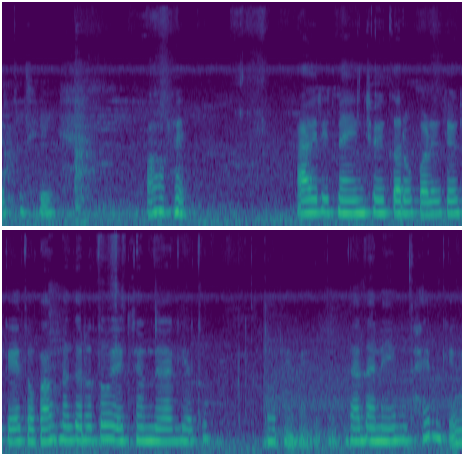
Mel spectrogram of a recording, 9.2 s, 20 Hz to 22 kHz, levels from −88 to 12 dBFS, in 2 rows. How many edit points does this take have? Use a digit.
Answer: 1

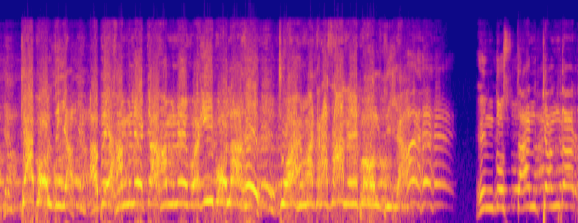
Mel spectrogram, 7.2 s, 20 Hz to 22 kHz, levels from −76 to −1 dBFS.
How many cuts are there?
1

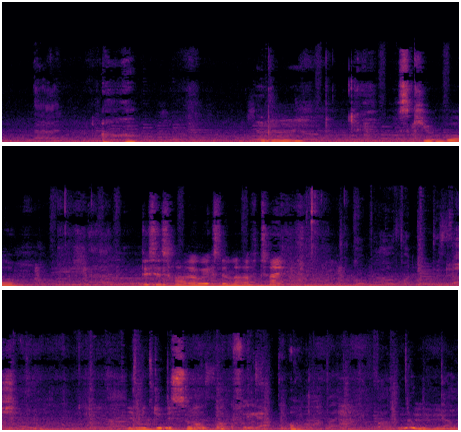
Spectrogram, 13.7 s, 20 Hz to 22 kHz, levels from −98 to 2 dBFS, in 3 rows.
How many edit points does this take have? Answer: 1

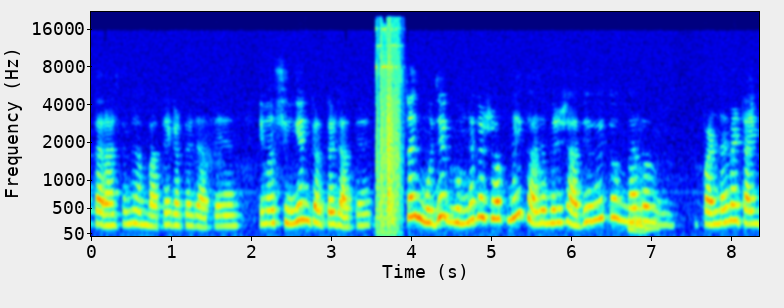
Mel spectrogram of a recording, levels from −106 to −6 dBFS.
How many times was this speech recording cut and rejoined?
1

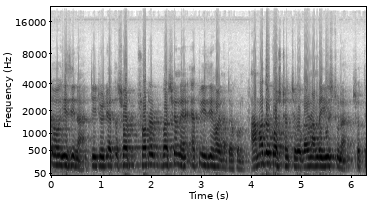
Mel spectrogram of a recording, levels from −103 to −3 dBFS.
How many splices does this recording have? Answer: 1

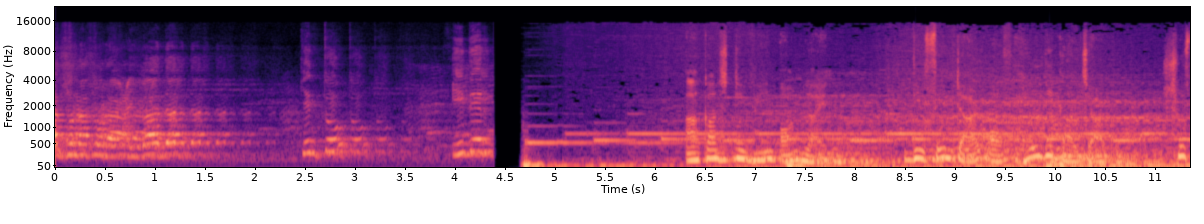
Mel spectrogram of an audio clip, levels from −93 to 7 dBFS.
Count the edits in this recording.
1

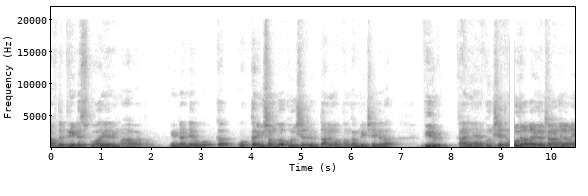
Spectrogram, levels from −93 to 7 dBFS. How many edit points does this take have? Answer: 1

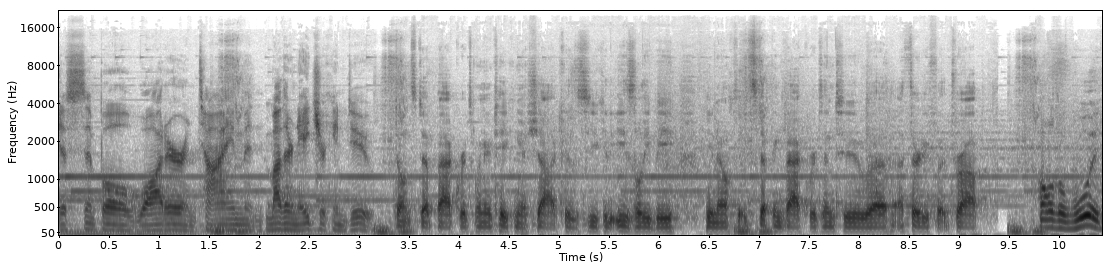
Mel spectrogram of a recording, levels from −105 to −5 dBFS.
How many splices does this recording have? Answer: 3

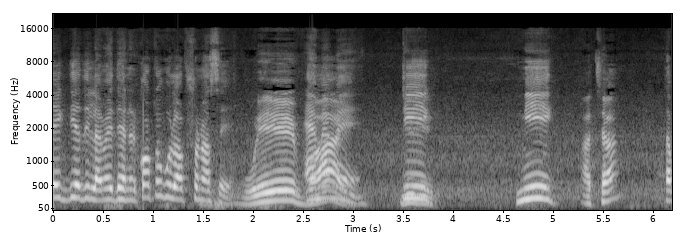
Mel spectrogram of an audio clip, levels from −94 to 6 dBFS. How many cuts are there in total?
0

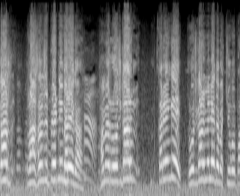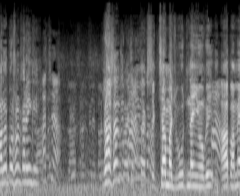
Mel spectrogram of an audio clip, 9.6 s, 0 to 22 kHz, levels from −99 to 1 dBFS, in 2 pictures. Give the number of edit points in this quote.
0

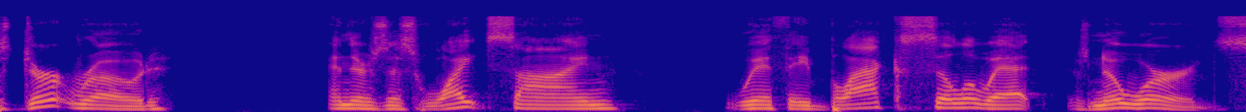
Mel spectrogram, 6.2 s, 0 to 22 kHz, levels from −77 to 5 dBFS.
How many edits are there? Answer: 1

